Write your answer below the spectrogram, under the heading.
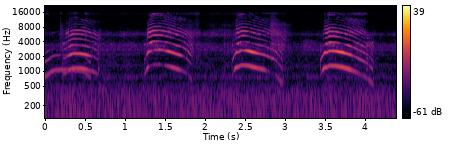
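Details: Kitten meows repeated about once a second, four loud, bright mews that rise briefly and then slide downward, against a faint steady hum.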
